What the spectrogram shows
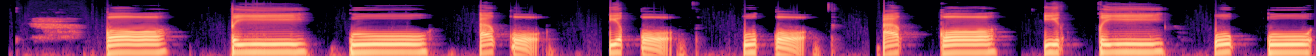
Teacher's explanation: Seluruh pangkal lidahnya nempel ke langit-langit yang paling dalam. Ya, nempel ke langit-langit yang paling dalam alias langit-langit yang teksturnya adalah lu lunak. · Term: huruf qof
